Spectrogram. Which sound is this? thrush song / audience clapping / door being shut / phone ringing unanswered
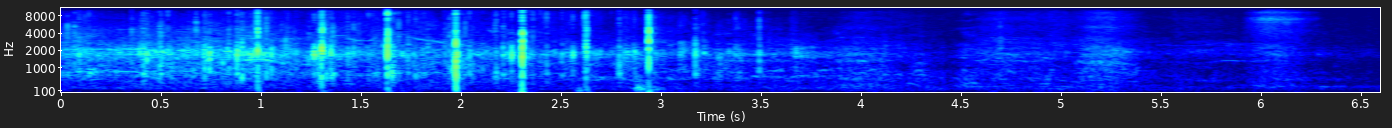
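audience clapping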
